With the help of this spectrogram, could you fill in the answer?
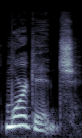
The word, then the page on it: mortgage: mɔ́ː r ɡidʒ; モーゲジ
